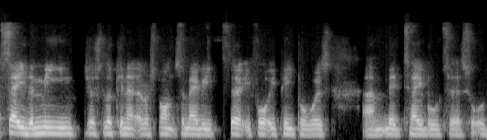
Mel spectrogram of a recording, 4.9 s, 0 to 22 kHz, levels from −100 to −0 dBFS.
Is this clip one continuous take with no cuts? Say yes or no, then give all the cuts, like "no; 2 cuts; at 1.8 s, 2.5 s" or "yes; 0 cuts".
yes; 0 cuts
